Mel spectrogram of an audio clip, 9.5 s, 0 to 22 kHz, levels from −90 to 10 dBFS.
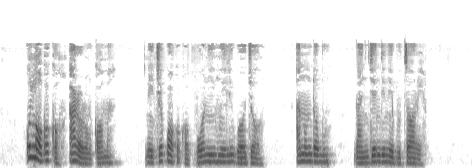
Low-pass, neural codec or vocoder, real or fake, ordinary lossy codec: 19.8 kHz; none; real; AAC, 24 kbps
